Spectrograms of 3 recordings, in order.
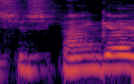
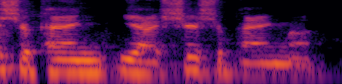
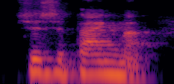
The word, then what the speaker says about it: Shishapangma: It has to be, because your first one, it was Shishapanga. Is that the correct pronunciation? Shishapangma. Shishapangma.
